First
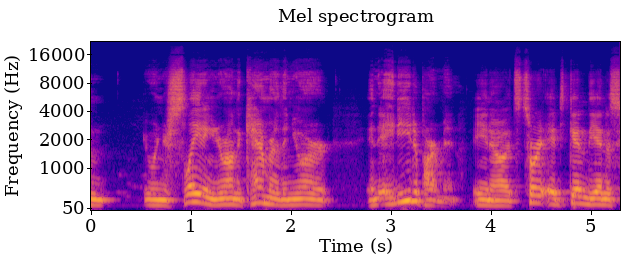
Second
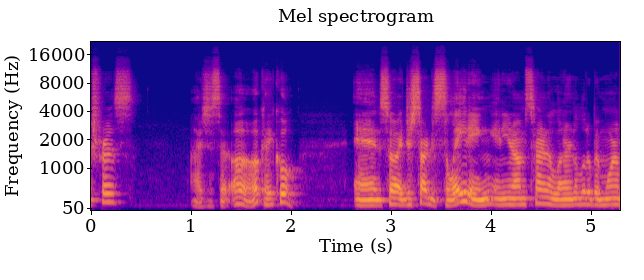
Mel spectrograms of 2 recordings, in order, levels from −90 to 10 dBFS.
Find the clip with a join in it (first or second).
first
